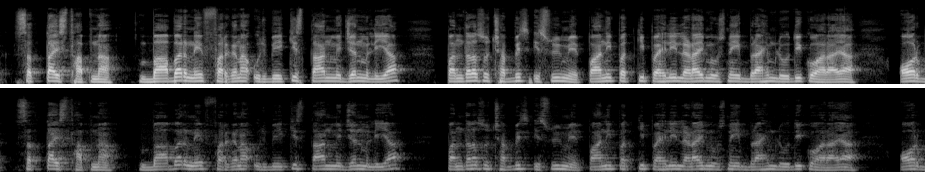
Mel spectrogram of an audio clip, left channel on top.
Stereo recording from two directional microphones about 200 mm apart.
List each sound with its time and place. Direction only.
0.3 s speech: 55° left (ahead or behind)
